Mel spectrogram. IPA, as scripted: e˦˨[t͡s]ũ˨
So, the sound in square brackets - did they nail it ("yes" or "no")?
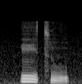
yes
